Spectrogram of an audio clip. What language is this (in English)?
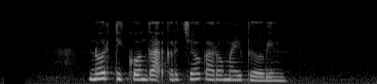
Javanese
